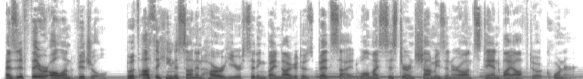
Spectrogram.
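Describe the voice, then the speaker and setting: A man playing a wry, introspective schoolboy who narrates an audio drama in a dry, measured, literary way. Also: medium pitch, sing-song, music in the background, lightly acted. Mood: calm, reflective. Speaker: narrator and lead character. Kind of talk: first-person scripted audio drama narration.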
